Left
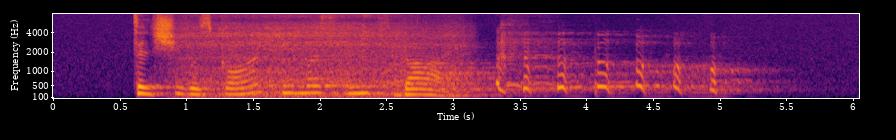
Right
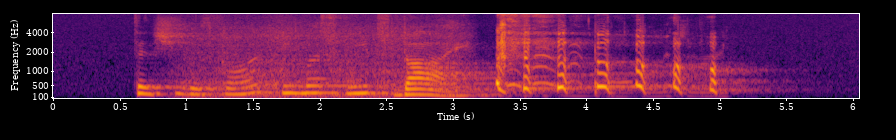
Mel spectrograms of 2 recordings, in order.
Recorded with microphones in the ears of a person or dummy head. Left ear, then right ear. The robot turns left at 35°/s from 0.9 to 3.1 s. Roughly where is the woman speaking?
Ahead left.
